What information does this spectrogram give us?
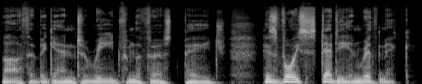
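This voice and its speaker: A man with an extremely low voice narrates a sci-fi audiobook. The delivery is measured and dramatic, recorded close and dry with no room sound. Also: animated, darkish tone, no echo.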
